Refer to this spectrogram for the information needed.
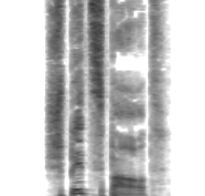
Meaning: goatee
- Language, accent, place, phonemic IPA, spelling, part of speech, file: German, Germany, Berlin, /ˈʃpɪt͡sˌbaːɐ̯t/, Spitzbart, noun, De-Spitzbart.ogg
